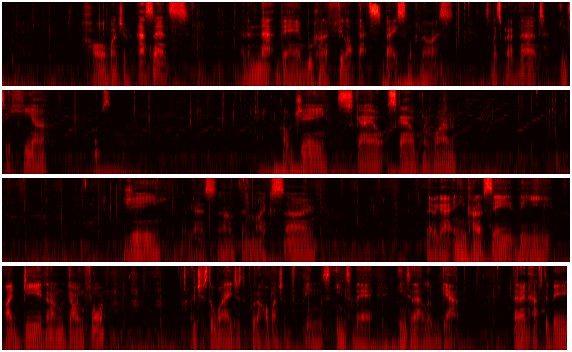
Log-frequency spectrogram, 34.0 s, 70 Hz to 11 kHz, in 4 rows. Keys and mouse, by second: 2.3 z, 6.5 shift+drag, 6.6 middle click, 6.7 drag, 6.8-7.6 middle drag, 7.6 click, 8.5-12.2 middle drag, 11.1 s, 12.2 g, 13.3 s, 14.1 s, 15.5 s, 16.6 s, 18.3-29.0 ctrl+middle drag, 18.3 g, 29.0 click, 29.1-31.8 middle drag, 31.8-34.0 drag.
